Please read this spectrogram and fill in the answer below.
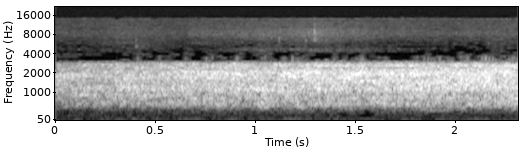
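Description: Steady hiss of band noise from an Icom IC-R75 shortwave receiver in single-sideband (LSB) mode on the 80-metre band, heard through its narrow voice passband while no station is transmitting. It grows slowly louder through the gap.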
